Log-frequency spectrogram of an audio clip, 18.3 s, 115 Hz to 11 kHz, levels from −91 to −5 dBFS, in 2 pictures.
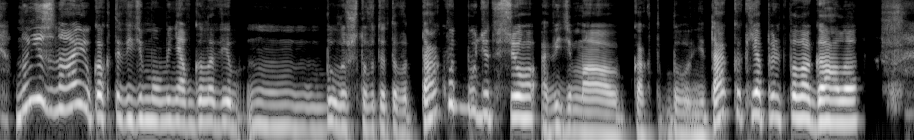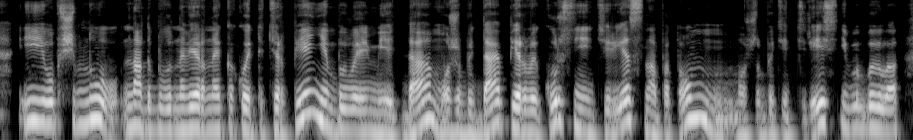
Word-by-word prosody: Ну, 265 +8 0
не 430 +1 +4
знаю, 320 +1 0
как-то, 245 0 +1
видимо, 220 -1 +1
у - - -3
меня 210 -1 -1
в 195 - -7
голове, 205 0 +1 0.2
м, 180 -3 -6
было, 190 -3 0
что 170 +1 -7
вот 175 +1 -10
это 175 +1 -2
вот 150 -4 -7
так 245 - 0
вот 365 -2 +1
будет 265 -7 -4
всё, 235 -1 +4
а, 170 - -6
видимо, 145 -6 0
как-то 135 -3 -7
было 140 -2 -6
не 130 0 -3
так, 250 - +2
как 270 -3 -7
я 270 0 +8
предполагала. 215 -3 +6 0.7
И, 210 +1 +1
в 200 - +2
общем, 195 -1 -3
ну, 220 -1 +2
надо 170 -1 -1
было, 160 0 -4
наверное, 160 0 +1
какое-то 155 -3 -4
терпение 195 - 0
было 155 -1 -2
иметь, 140 -3 -4
да. 215 - +1
Может 150 - -3
быть, 135 -1 -6
да, 195 +7 +2
1 155 -7 +2
курс 200 +6 -1
не 160 -3 -4
интересно, 150 +5 -2
а - - -5
потом, 135 - -1 0.4
может 130 +1 -9
быть, 135 0 -10
интереснее 175 +8 -3
бы 175 0 -5
было. 165 -2 0
180 Hz, 175 wpm, -24 LUFS, 150-215 Hz, 0.7 s, я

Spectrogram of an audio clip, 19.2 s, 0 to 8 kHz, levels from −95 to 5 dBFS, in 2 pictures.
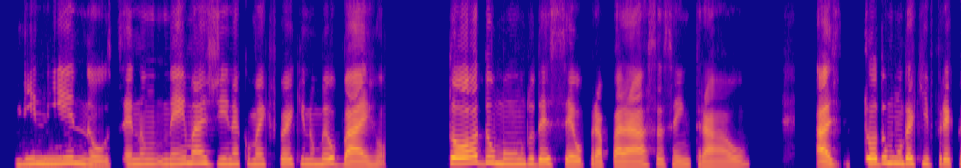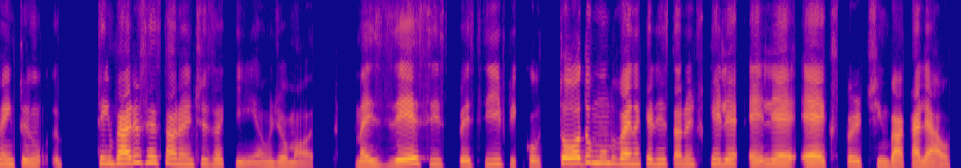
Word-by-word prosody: Menino, 255 -2 -1
você 220 +3 -7
não 240 +1 -4
nem 240 +2 -3
imagina 260 -3 -2
como 235 -3 -7
é 230 - -3
que - - -29
foi 230 0 -1
aqui 240 +1 -7
no 235 0 -4
meu 235 +2 +1
bairro, 205 -2 +2 0.7
todo 280 +2 +6
mundo 245 -1 -1
desceu 230 -3 0
para 200 -3 -1
praça 200 +3 +1
central, 190 -3 -4 0.7
a 200 +2 +8
ge 215 - -12 0.2
todo 255 +3 +6
mundo 270 -2 +2
aqui 255 0 +1
frequentam 225 -2 -2 0.6
tem 270 0 -2
vários 275 +3 +5
restaurantes 240 -7 -2
aqui 175 -8 -7
aonde 175 +1 -8
eu 175 -1 -4
moro, 165 - -8 0.4
mas 195 0 -2
esse 235 +3 +4
específico 205 0 -7 0.2
todo 280 +3 +5
mundo 275 -1 -1
vai 245 -1 +5
naquele 245 -1 -2
restaurante 220 -1 -4
porque 240 0 -8
ele 230 0 -1
é - - +1
ele 215 +1 -2 0.3
é 210 -1 +6
expert 190 -2 -4 0.2
em 195 - -4
bacalhau, 185 -1 +1
230 Hz, 150 wpm, -23 LUFS, 205-255 Hz, 0.7 s, a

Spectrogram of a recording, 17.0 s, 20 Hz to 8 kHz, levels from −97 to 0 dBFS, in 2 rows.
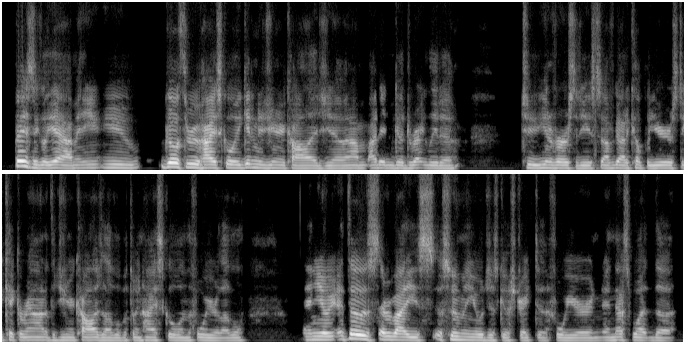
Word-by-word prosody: Basically, 150 -12 +8
yeah, 140 -3 +3
I 130 - 0
mean, 140 +1 -7
you 150 +1 -8
you 155 -1 -4 0.3
go 190 +1 +10
through 170 -3 +3
high 150 0 +5
school, 150 +1 -1
you 145 - -2
get 170 +2 0
into 150 -3 -3
junior 140 0 -4
college, 125 -1 -2
you 125 +1 -4
know, 125 0 -5
and 130 - -3
I'm 130 0 -5
I 140 - -3
didn't 140 -2 -3
go 135 0 -3
directly 135 0 -4
to 125 -1 -6 0.8
to 150 - -4
universities, 135 -2 -1
so 145 - -4
I've 130 +1 -5
got 135 -3 -1
a - - -5
couple 135 -1 -7
of - - -1
years 135 -1 -1
to 135 - -9
kick 140 +1 -5
around 135 0 -3
at 125 - -9
the 125 - -7
junior 130 +1 -5
college 130 +1 -1
level 125 0 -4
between 125 0 -8
high 130 -1 -4
school 130 0 -6
and 125 - -4
the - - -6
4 130 0 -5
year 120 -1 -4
level, 125 +1 -8 0.7
and, 150 +1 -3
you 155 0 +5
know, 155 - 0
it 155 - -7
those 180 -10 +8
everybody 145 -4 +4
is 130 0 -4
assuming 150 -5 -2
you 135 - -3
will 130 - 0
just 125 -1 -7
go 130 -2 -6
straight 125 0 -7
to 125 - -10
the 120 - -13
4 130 -2 -5
year 120 0 -4
and 125 +2 -7
that's 140 -2 -6
what 130 -3 -4
the 120 -1 -6
135 Hz, 245 wpm, -23 LUFS, 125-145 Hz, 0.8 s, go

